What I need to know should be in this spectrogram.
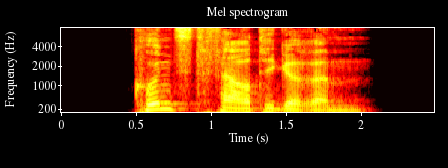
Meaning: strong dative masculine/neuter singular comparative degree of kunstfertig
- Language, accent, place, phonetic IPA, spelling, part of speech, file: German, Germany, Berlin, [ˈkʊnstˌfɛʁtɪɡəʁəm], kunstfertigerem, adjective, De-kunstfertigerem.ogg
